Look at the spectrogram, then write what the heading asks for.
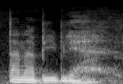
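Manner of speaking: low, slow, smug maid voice with a laugh; imitating the maid. Maid Ted answering the worried preacher, slow low smug voice. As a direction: drag it out like a stubborn maid who knows best. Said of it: "Ela só falava assim".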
